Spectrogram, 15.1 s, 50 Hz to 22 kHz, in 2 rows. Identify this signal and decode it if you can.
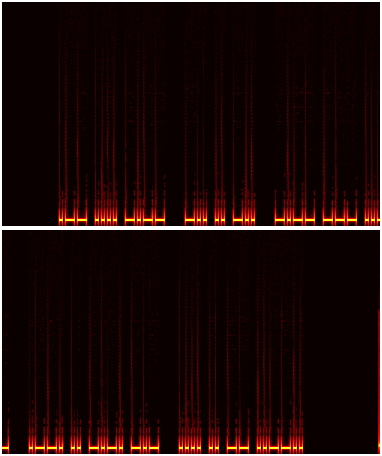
Morse code, heard as a keyed tone, about 20 wpm, 700 Hz. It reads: WHY DID YOU PICK HIM?
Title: Sentences from Top 1000 Words 20wpm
